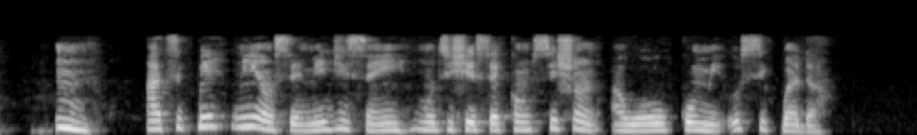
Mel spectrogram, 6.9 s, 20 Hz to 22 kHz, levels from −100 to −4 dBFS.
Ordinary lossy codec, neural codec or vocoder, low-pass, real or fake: Opus, 64 kbps; none; 7.2 kHz; real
